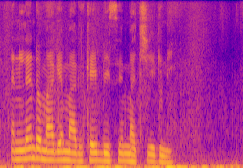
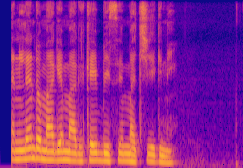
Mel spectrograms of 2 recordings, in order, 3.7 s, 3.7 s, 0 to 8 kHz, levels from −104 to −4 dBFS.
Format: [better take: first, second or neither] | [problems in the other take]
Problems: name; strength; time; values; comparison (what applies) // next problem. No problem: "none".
second | background sound (Crumpling, crinkling); 2 dB below the speech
